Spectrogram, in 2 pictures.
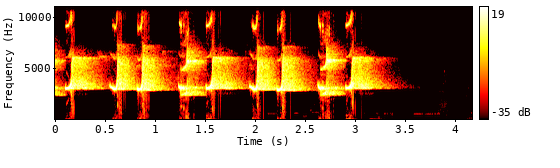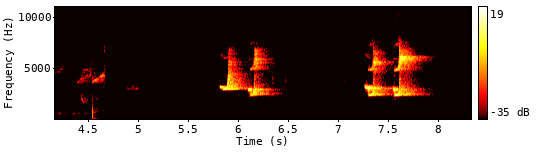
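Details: Female quail (chinga batair) rapidly repeating about seven loud, high, buzzy notes in three seconds, then after a silence two short, softer spaced pairs of notes.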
